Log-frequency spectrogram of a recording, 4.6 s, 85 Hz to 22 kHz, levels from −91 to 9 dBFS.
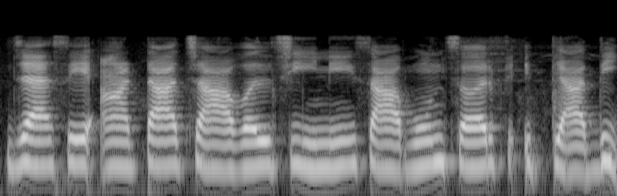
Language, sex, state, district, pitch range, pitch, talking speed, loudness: Hindi, female, Jharkhand, Deoghar, 195-215 Hz, 200 Hz, 90 wpm, -16 LUFS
